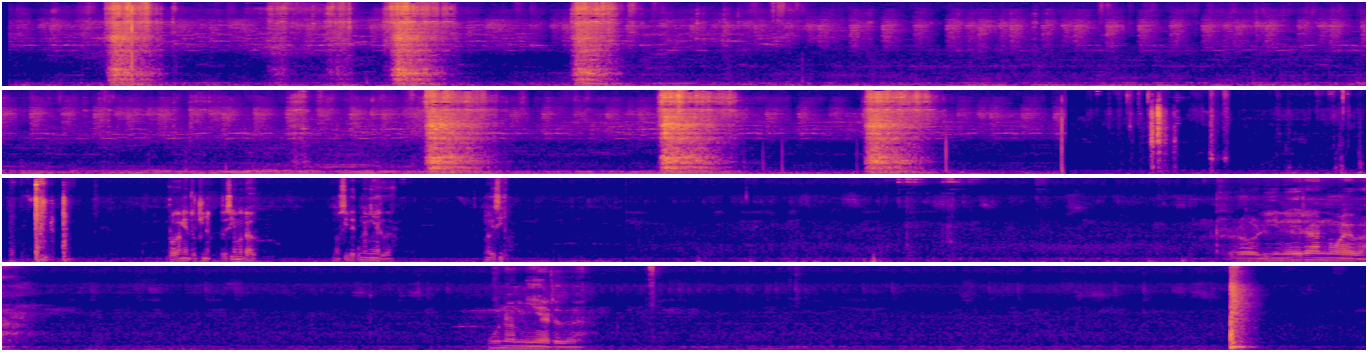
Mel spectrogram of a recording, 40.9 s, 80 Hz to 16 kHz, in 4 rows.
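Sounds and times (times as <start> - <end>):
wheel bearing grinding: 0.7 - 3.5, 4.2 - 4.9, 13.2 - 14.2, 15.2 - 15.9, 16.7 - 17.3.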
